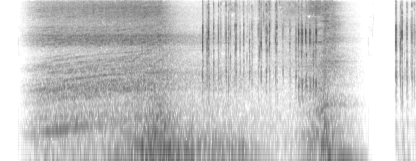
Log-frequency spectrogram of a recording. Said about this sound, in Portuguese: É, então vamos agora chamar a vinheta e vamos para o caso dessa semana.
